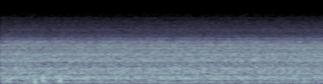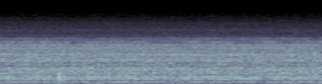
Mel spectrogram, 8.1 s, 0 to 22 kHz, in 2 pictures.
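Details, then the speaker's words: 2008 Mercedes CLS 550 after replacing the squealing AC blower motor (passenger side below the glovebox), AC turned up: smooth, constant rush of air with no squeal or chirp; the blower sounds healthy. "I'm not hearing anything and not hearing that squealing here I know the real test will be over the course of the next several weeks but I think we'll call this a successful project"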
